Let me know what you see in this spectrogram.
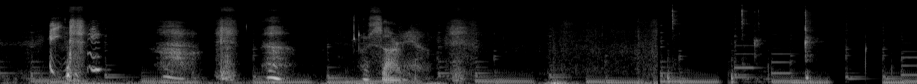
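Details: Moona, a streamer, sneezes in a deliberately cute anime-girl style during a stream: several quick, high, squeaky sneezes between bits of speech over background music.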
